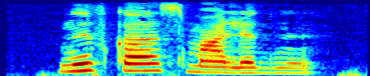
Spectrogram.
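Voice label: "нывкаӧс мальӧдны", Komi-Zyrian, female; audio dict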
